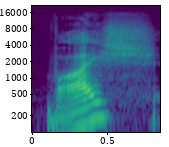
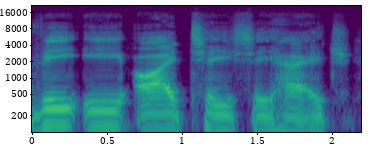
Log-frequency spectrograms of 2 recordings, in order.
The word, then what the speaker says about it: Veitch: Charles Weiss. I'm pronouncing it wrong. So Charles and a surname Veitch.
